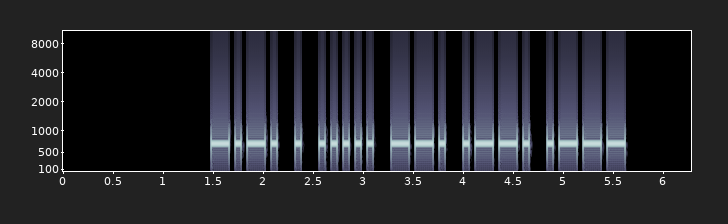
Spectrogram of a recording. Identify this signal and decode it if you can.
Morse code, heard as a keyed tone, about 20 wpm, 700 Hz. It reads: CE5GPJ
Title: DXCC-100 Call Signs - 6 Characters - 20wpm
